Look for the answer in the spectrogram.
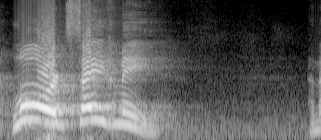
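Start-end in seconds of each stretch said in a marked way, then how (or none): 0.1-1.6 loud, higher desperate plea; crying out. Acted. Preacher voices sinking Peter calling out to Lord. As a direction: shout it like you're going under. Peter's cry retold again.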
